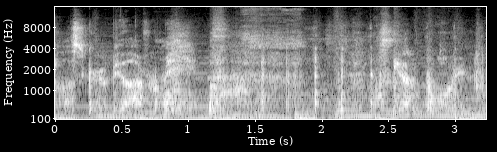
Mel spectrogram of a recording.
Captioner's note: laughs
